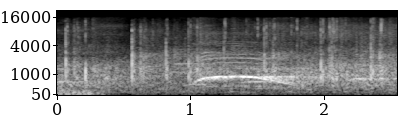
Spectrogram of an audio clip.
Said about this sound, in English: Hang on, see, boy, don't go over there to Hope Elam. They shout and clap and stuff.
